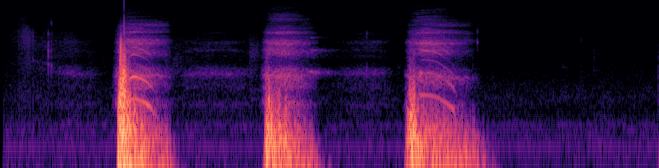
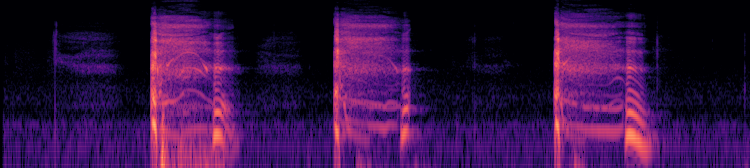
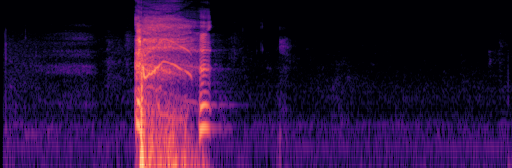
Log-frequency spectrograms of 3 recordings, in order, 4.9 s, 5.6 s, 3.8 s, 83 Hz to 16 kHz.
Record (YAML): exhalation_length: 4.9 s
exhalation_amplitude: 32767
exhalation_signal_mean_std_ratio: 0.29
three_cough_length: 5.6 s
three_cough_amplitude: 15099
three_cough_signal_mean_std_ratio: 0.31
cough_length: 3.8 s
cough_amplitude: 32767
cough_signal_mean_std_ratio: 0.23
survey_phase: beta (2021-08-13 to 2022-03-07)
age: 65+
gender: Female
wearing_mask: 'No'
symptom_fatigue: true
symptom_headache: true
smoker_status: Ex-smoker
respiratory_condition_asthma: true
respiratory_condition_other: false
recruitment_source: REACT
submission_delay: 2 days
covid_test_result: Negative
covid_test_method: RT-qPCR
influenza_a_test_result: Unknown/Void
influenza_b_test_result: Unknown/Void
